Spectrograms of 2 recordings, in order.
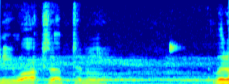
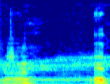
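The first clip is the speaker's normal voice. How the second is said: ordinary talk, nothing marked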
